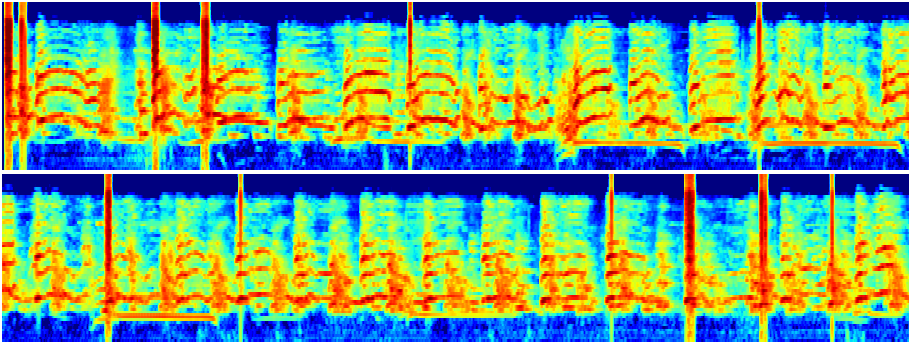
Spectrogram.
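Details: Three dachshunds and one Scottish terrier howling together indoors in North Lexington, New York; dense overlapping wavering howls and yips fill the whole stretch, with a few sustained lower steady tones and several sharp clicks or knocks.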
